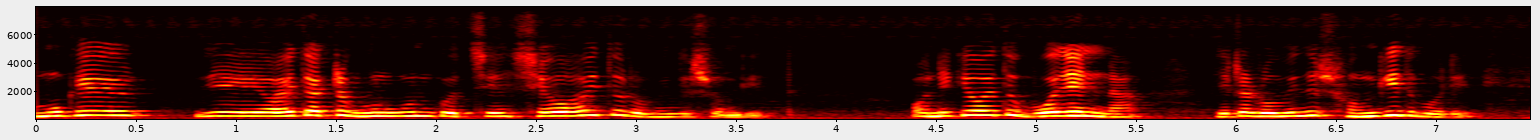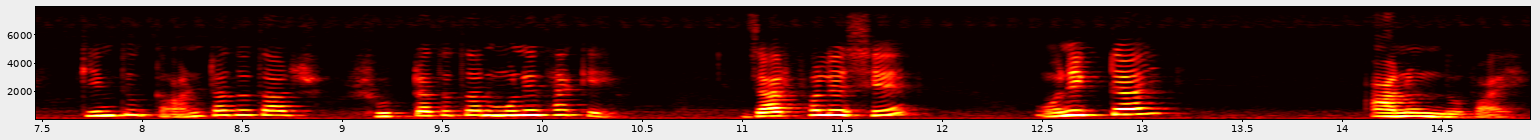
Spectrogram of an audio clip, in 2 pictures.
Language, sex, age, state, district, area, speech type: Bengali, female, 45-60, West Bengal, North 24 Parganas, urban, spontaneous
